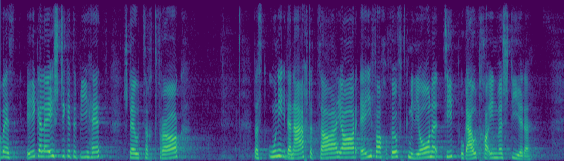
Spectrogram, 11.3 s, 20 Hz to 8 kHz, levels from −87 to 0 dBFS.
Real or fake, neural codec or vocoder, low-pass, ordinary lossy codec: real; none; none; none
